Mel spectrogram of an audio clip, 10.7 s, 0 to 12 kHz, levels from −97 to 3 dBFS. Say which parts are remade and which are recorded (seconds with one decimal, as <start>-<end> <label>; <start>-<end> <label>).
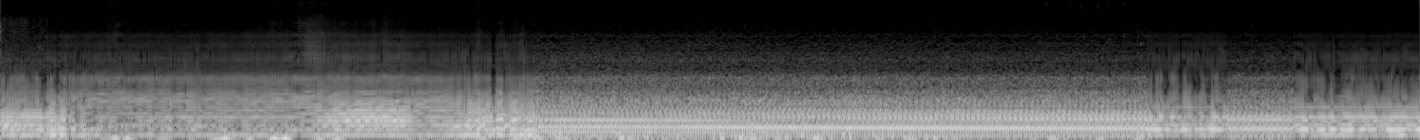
0.0-4.0 remade; 4.0-8.6 recorded; 8.6-9.2 remade; 9.2-9.7 recorded; 9.7-10.7 remade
